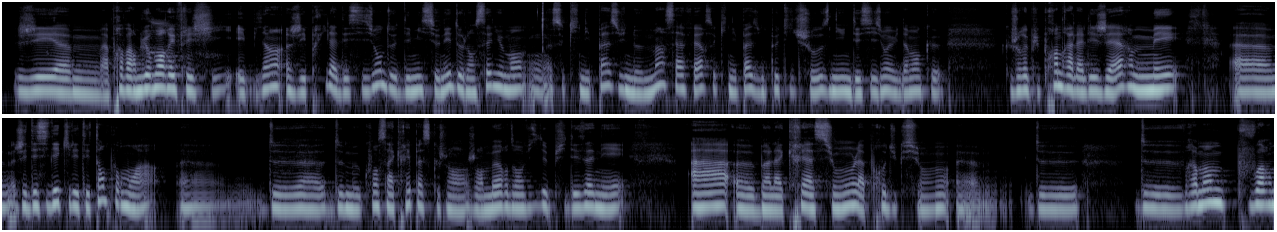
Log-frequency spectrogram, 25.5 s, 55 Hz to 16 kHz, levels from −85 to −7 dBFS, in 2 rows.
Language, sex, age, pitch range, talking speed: French, female, 20-39, 160-190 Hz, 185 wpm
